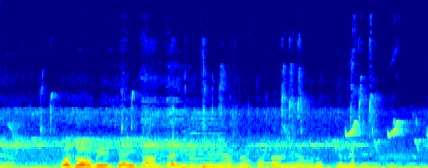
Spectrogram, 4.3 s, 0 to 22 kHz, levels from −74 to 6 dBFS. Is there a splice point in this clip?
no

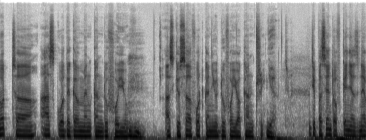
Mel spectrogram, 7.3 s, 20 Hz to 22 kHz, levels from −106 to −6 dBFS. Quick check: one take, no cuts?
no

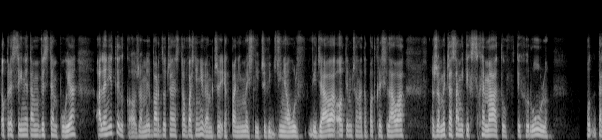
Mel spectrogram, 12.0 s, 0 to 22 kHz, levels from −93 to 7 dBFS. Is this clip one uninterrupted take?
yes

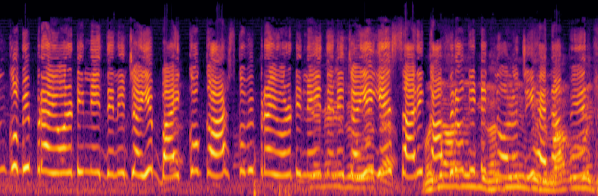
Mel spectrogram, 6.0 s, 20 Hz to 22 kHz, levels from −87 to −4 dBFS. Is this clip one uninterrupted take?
yes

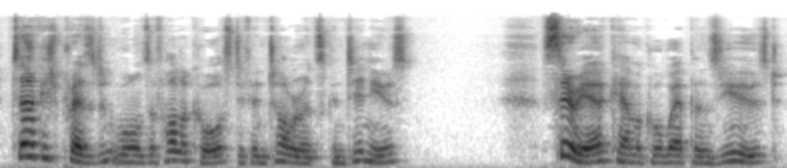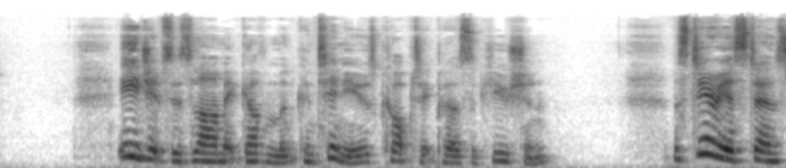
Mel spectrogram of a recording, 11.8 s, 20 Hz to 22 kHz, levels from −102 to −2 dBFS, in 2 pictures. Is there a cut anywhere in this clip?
yes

